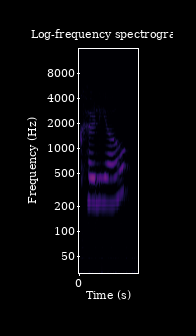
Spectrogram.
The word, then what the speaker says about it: Coelho: Eh, van Paulo Coelho spreek je het volgens mij uit. Je schrijft het als Ho met een C. Paulo Coelho, spreek je dus uit.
